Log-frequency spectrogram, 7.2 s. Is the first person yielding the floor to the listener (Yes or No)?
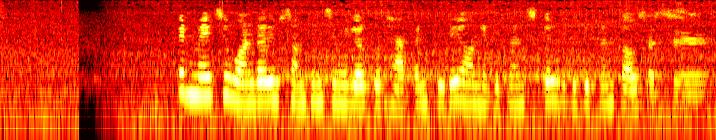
Yes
